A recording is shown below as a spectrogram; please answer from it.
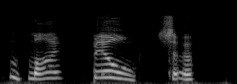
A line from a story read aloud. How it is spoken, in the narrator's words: the crying woman pleaded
